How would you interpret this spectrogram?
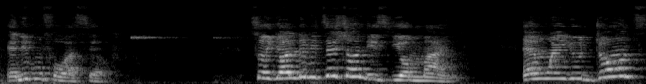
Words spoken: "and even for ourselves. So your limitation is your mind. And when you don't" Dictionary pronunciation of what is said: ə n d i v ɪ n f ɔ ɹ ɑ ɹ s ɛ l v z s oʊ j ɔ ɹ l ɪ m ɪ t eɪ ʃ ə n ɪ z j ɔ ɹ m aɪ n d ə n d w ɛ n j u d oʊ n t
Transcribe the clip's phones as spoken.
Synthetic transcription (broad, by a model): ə n i v ɪ n f ɔ w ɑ s ɛ l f s oʊ j ɔ l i m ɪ t eɪ ʃ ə n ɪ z j ɔ m aɪ n d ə n w ɛ n j u d oʊ n t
